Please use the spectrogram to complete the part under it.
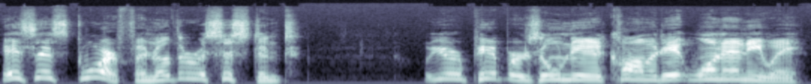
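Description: A man's voice: high voice, lively intonation, normal speed, fairly bright tone, no echo, clean studio sound, pitched above the performer's own voice. A man voicing a brusque, officious male town gate guard. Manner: curt, officious.

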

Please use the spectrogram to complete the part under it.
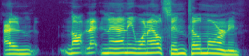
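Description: A man's voice: high voice, steady tone, unhurried, pushed and bright, clean tone, no room sound, pitched above the performer's own voice. A man voicing a brusque, officious male town gate guard. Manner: curt, officious.

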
